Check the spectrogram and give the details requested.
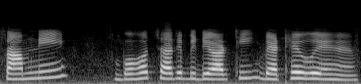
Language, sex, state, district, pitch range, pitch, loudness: Hindi, female, Bihar, Patna, 240-285 Hz, 265 Hz, -15 LUFS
